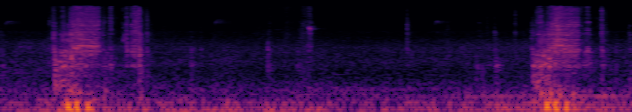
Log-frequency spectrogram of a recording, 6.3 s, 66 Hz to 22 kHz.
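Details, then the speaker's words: Honda CT200 (iron-head pushrod engine), long-sat non-runner, plug wire-brushed, fresh gas: two loud cranking bursts, almost catching and sputtering; hard starting. Later it wouldn't stay running and the plug was very wet, so carb teardown planned. "i did notice that it didn't want to stay running for long in fact the the spark plug was very wet after i wrote it down the street and it wouldn't start very easily after that"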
